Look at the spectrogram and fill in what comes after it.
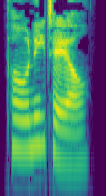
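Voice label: "pony tail", British English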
